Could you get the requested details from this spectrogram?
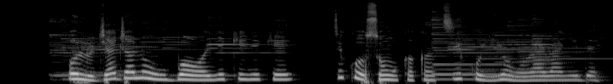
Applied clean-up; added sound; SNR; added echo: classical method log-MMSE.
